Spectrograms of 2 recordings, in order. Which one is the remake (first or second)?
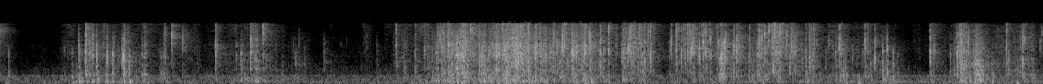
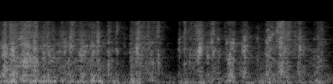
second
